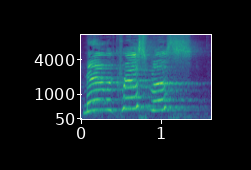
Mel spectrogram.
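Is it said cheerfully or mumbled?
cheerfully. It is said brightly and cheerfully.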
